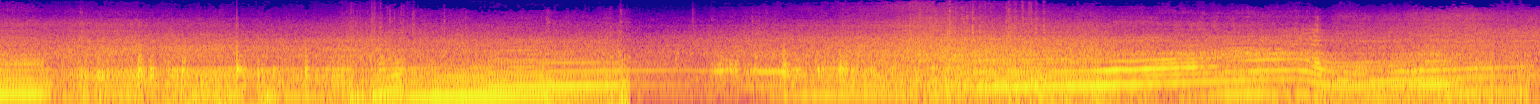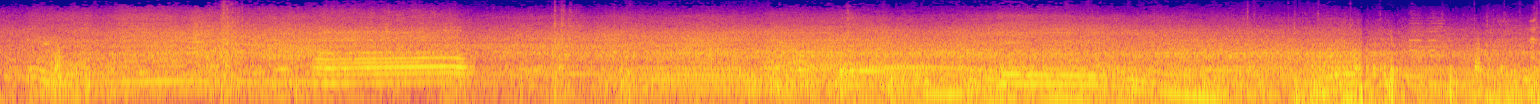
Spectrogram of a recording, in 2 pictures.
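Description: Car engine accelerating, its pitch climbing and then dropping back sharply at each gear change, over steady road noise.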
